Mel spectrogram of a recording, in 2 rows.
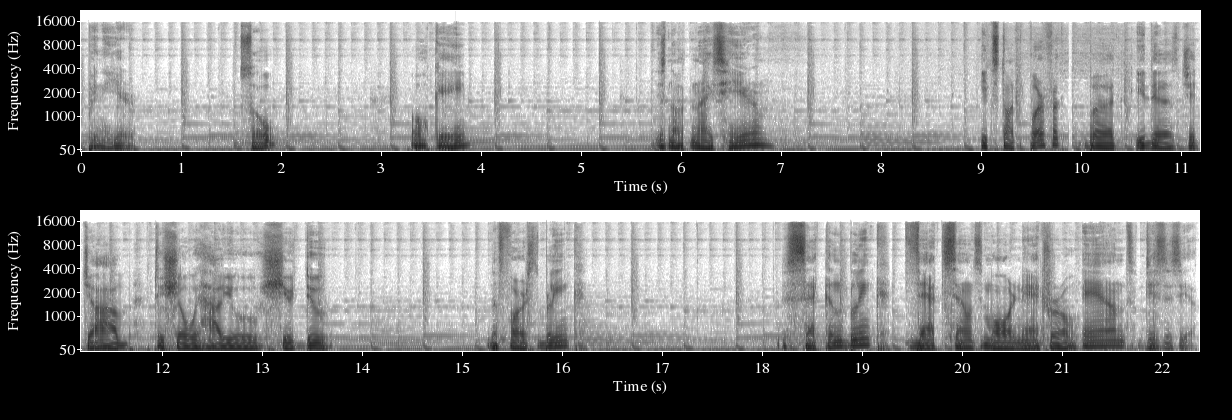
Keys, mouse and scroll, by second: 0.1 F2, 1.0-12.0 drag, 2.8 Tab, 12.2-12.7 scroll down 2, 12.9 click, 13.8 click, 14.2 Tab, 14.9 space.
